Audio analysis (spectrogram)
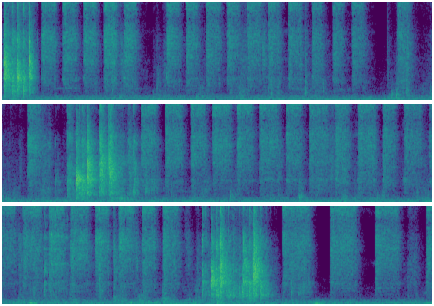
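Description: Aerosol paint sprayed onto a sticky GM steering wheel in light coats: a series of short hissing bursts with brief pauses between them, close up, and two louder, longer sprays partway through, with no talking.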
